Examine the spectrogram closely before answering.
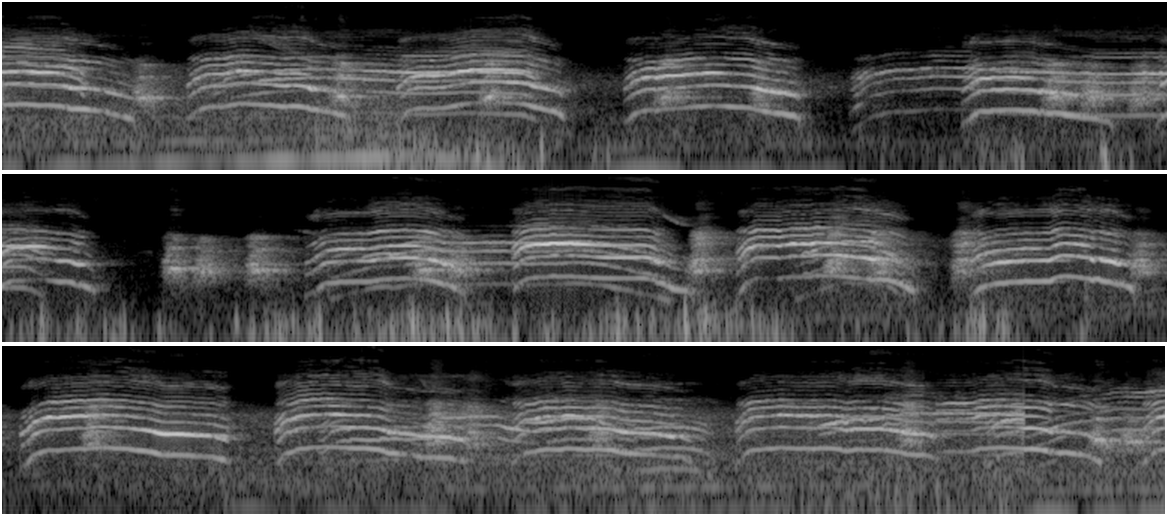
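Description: A cat yowling over and over: drawn-out cries that rise and fall in pitch, one about every second or so with a few short breaks. It is the angry caterwaul of a cat ready to fight.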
